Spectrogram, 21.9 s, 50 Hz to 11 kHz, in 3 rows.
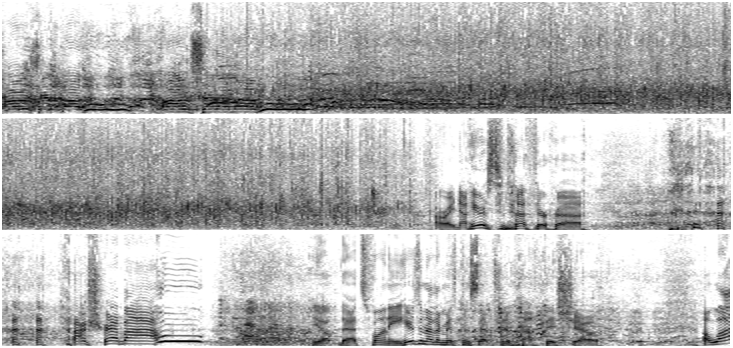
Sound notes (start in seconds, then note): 0.0 crowd laughs; 2.9 crowd cheers; 13.3 laughs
